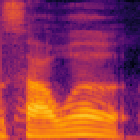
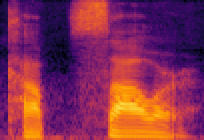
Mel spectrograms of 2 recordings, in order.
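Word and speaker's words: Sour: เปรี้ยว แปล ว่า เปรี้ยว ไม่ ใช่ ซาวด์ ที่ แปล ว่า ศาสตร์ เสียง หรือ เซ้า ที่ แปล ว่า ใต้ ใช่ มัน คือ ซาวเวอร์ แปล ว่า เปรี้ยว sol ur เซา เปรี้ยว ครับ ไป อ่าน ออก เสียง ว่า เสา เอ้อ นะ ครับ ซาวเออร์ ตัว ต่อ ไป อัน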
